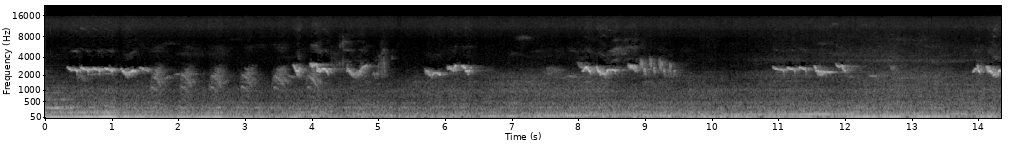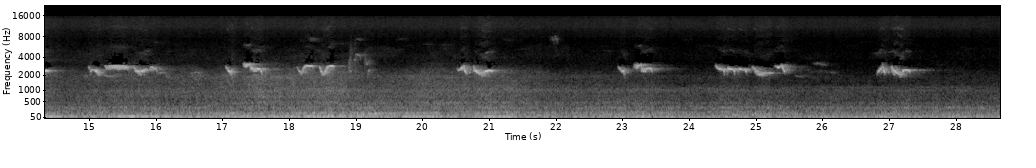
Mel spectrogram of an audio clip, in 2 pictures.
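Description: Small bird chirping over and over, short twittering calls every second or two, over a low steady rumble.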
